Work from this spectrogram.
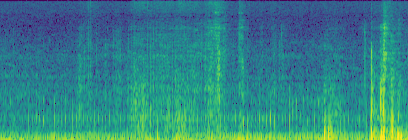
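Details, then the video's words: Low, steady rumbling snore from Ruby, a house cat asleep with eyes open, quiet and even, ending in a few sharp handling clicks. "루비 눈 뜨고 코골이"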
